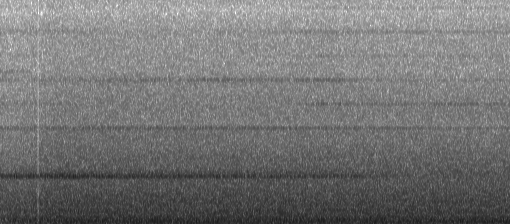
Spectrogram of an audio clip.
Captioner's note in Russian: прибытие поезда на станцию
